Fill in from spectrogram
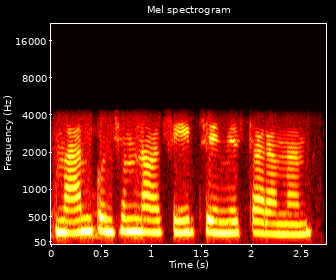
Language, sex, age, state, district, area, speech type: Telugu, female, 18-30, Telangana, Mahabubabad, rural, conversation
